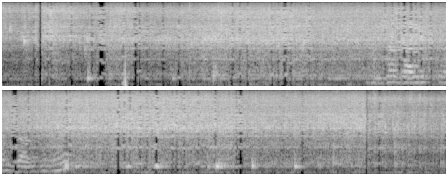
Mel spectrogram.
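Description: A spoonful of paste sizzling steadily in hot ghee in a steel pot while being stirred with a wooden spoon, with a sharp knock about a second in.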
